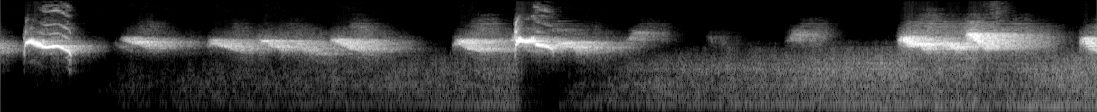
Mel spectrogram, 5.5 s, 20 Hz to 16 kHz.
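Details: Oriental white-eye in build-up form, dated 19 September 2022, singing high, clear slurred notes and smooth whistled phrases, fading to softer warbles later, with faint low background hum.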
